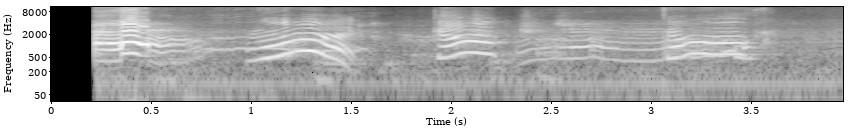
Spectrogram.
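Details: A female pet dog indoors "trying to talk": four expressive whining yowls, each bending up and down in pitch like speech, separated by short pauses.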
